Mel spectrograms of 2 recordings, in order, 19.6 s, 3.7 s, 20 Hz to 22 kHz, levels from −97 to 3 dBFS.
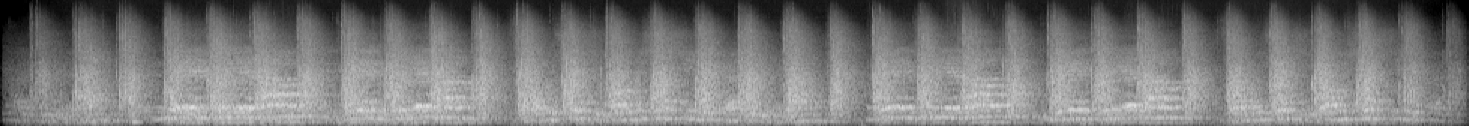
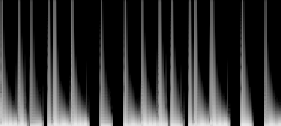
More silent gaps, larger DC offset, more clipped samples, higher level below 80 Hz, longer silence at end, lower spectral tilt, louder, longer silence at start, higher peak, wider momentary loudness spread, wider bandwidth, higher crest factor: second, none vs 0.56-0.62 s, 1.18-1.32 s, 1.48-1.64 s, 2.43-2.50 s, 3.05-3.20 s, 3.36-3.51 s; neither; neither; second, -62 dBFS vs -12 dBFS; about the same, 0.05 s vs 0 s; second, -3 dB/octave vs -8.5 dB/octave; second, -17 LUFS vs -13 LUFS; first, 0.15 s vs 0 s; about the same, -2 dBFS vs 0 dBFS; first, 9 LU vs 4 LU; first, over 20 kHz vs 9.2 kHz; first, 16 dB vs 10 dB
